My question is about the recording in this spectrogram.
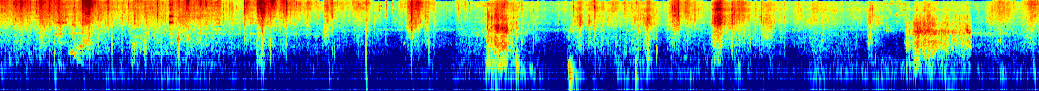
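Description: Footsteps pushing through dry leaves and brushy undergrowth, with irregular crunches and crackles of twigs and louder rustles of brush about five seconds in and near the end.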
